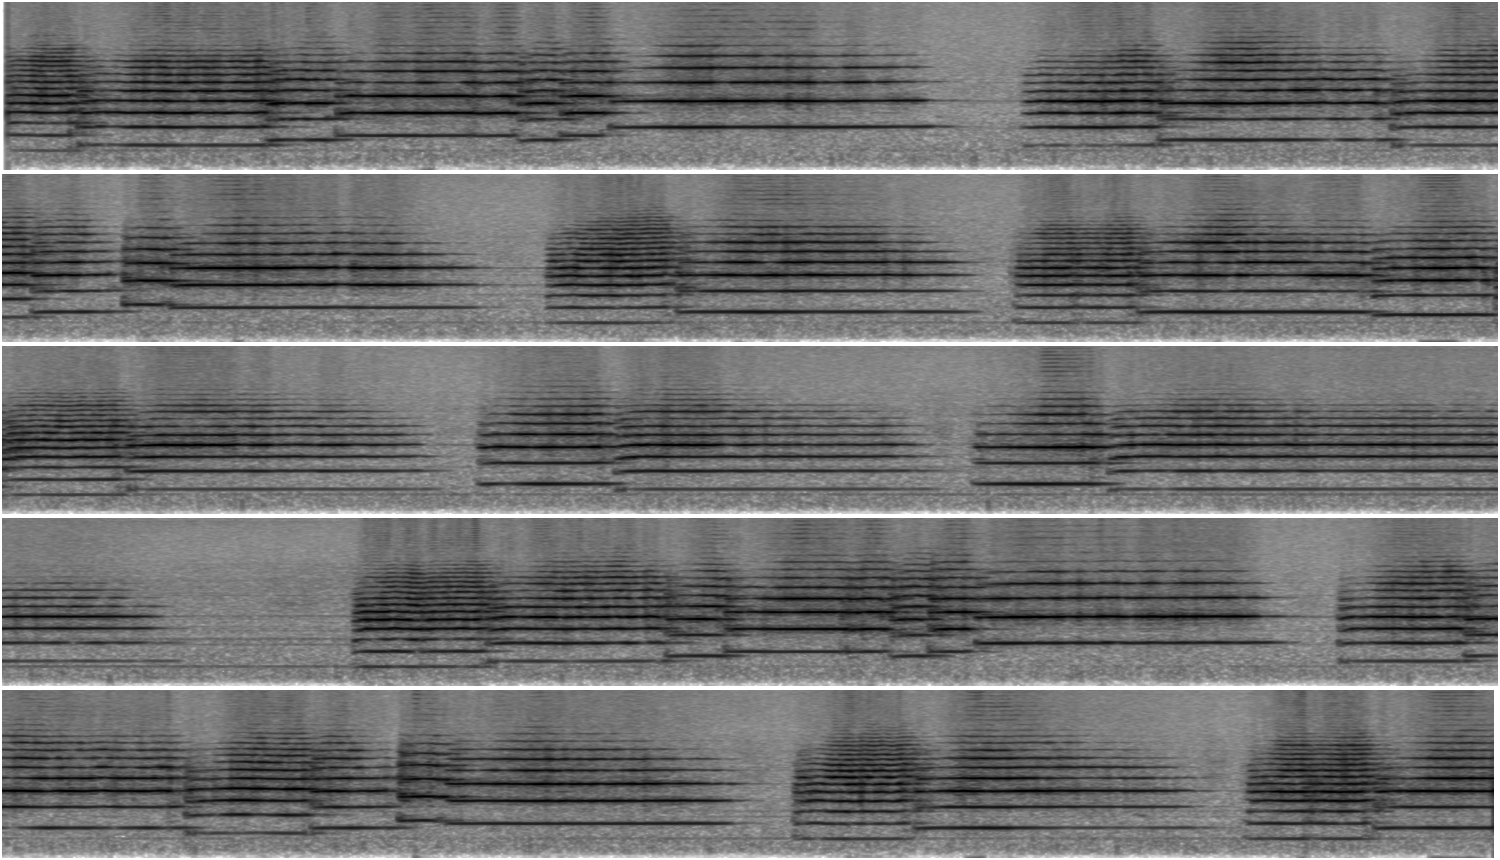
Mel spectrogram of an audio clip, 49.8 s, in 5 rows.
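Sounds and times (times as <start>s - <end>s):
trumpet call: 0.0s - 31.4s, 32.2s - 49.8s.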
